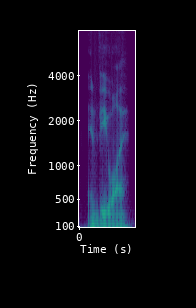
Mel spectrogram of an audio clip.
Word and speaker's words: environment: We navigated the fuel-efficient NVY arrangement. Remember that stress on the second syllable? NVY.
